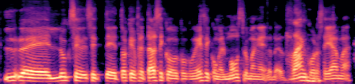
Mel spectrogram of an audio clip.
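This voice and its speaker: Gravelly podcast host. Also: male voice, medium pitch, normal speed, no echo. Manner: animated storyteller, acts out quoted lines, laughs often. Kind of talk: casual retelling of a film plot.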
